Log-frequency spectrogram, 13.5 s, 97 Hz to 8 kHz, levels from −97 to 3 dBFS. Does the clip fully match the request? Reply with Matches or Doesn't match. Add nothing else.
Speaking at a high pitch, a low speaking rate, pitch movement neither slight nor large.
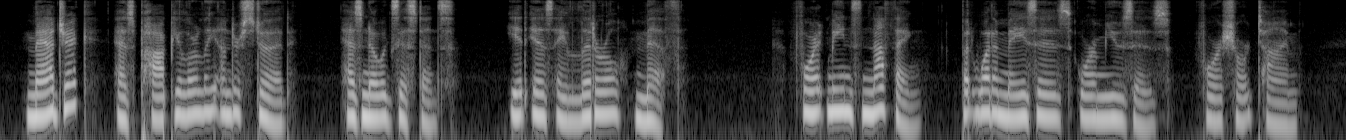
Matches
